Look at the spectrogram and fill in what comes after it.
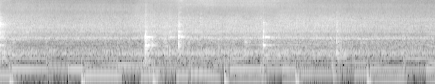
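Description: Chopped tomatoes, green chillies and onions sizzling in hot oil in an aluminium pressure cooker as they are stirred with a long spoon, which clinks against the pot a few times.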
